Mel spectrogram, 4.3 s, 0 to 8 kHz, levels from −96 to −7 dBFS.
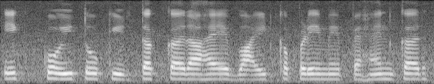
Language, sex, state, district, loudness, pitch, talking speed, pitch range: Hindi, female, Haryana, Jhajjar, -19 LUFS, 185 Hz, 150 wpm, 180-195 Hz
